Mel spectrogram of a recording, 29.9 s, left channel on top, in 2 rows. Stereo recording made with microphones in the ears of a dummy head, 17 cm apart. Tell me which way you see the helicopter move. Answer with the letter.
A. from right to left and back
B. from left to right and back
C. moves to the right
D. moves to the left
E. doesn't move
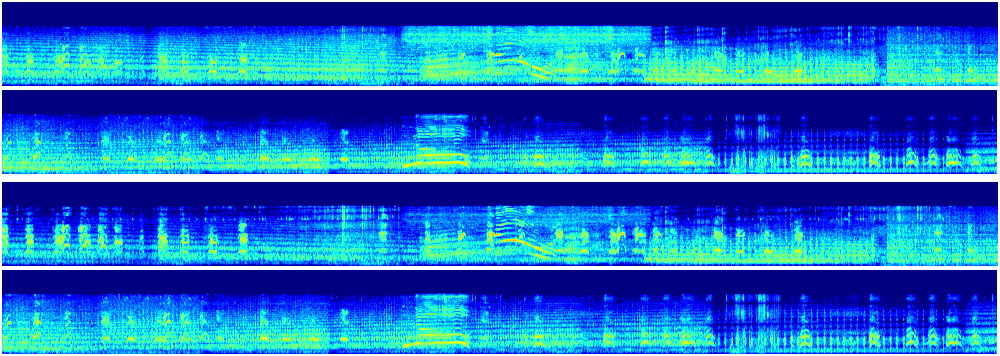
C.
